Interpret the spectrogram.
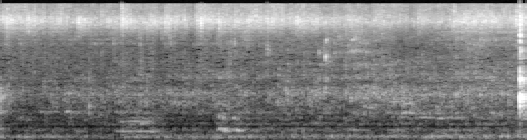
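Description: Chickpeas and diced potatoes frying in oil in a karahi over a high gas flame: a steady sizzle. A sudden loud knock near the end.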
